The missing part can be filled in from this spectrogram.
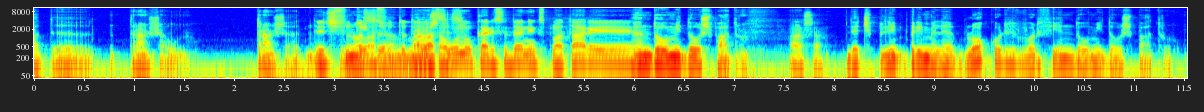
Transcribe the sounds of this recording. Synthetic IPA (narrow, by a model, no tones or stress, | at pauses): t̪ə̰t̪ɾa̰nʃa̰ṵnu | t̪ɾanʃa̰d̪eet͡ʃ̪usəəaaunukaɾe̞sed̪əɨne̞ksploat̪aɾeɨnd̪o̞omijd̪o̞wəʃpa̰t̪ɾu | a̰ʃa̰ | d̪e̞t͡ʃʲpipɾime̞le̞blo̞kurʲvo̞rfḭɨnd̪o̞omid̪o̞wəʃpa̰t̪ɾu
